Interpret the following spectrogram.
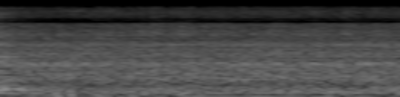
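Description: A pause in speech filled by a steady, low background rumble with no distinct events.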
